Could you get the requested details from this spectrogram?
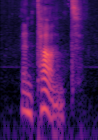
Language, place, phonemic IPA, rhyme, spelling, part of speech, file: Swedish, Gotland, /tant/, -ant, tant, noun, Sv-tant.ogg
- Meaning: 1. a middle-aged or older (and usually more distant) female relative, an aunt 2. Used to address older women in general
